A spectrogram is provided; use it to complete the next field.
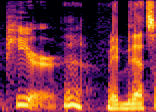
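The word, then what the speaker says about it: Pierre: I hear what cap some Pier I think it's pronounced well maybe that's like that's right Pier yeah maybe that's like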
